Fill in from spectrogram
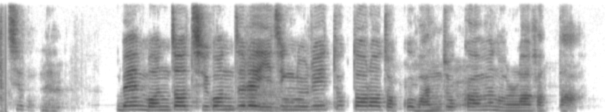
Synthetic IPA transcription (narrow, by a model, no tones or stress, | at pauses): me̞nmʌnd͡ʑʌt͡ɕiɡwʌndɯɾe̞id͡ʑiŋɲuɾit͈uk̚t͈ʌɾʌd͡ʑʌk̚k͈omand͡ʑok͈amɯnoɭːaɡat̚t͈a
